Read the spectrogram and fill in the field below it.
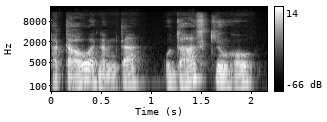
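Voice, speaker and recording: Male narrator as magical female cat, storybook, gentle, encouraging, wise, lively intonation. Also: on the low side, unhurried, husky, exaggerated voice. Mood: reassuring.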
